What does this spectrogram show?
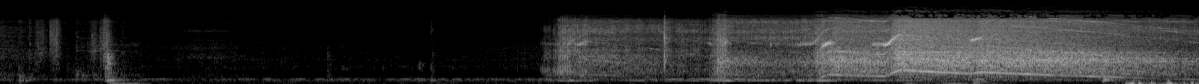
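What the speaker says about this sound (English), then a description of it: "basically I'm using the end of a nail as a drill." A nail tip used as a makeshift drill bores into a horn for a simple powder horn, starting quiet then breaking into a loud, sustained grinding whine with pitch dips as pressure shifts.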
